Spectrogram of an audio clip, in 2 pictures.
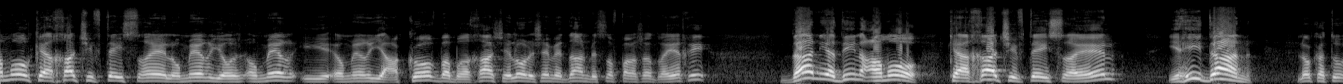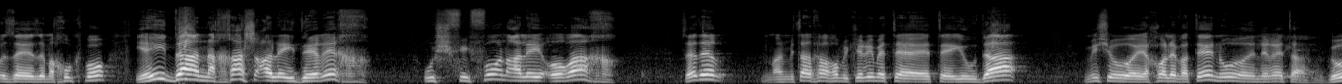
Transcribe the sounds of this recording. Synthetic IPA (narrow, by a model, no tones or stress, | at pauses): amokeaχad̪ʃivt̪ejisʁae̞lomeʁomeʁomeʁjaʕko̞vbabʁaχaʃelo̞leʃevet̪̚d̪anbeso̞fpaʁaʃat̪vajeχi | d̪anjad̪inʕamo | keaχad̪ʃivt̪ejisʁae̞l | jeɦid̪an | lo̞kat̪uvzezemaχukpo̞ | jehid̪anːaχaʃʕalejd̪e̞ʁe̞χ | uʃfifo̞nʕalejʔo̞ʁaχ | be̥se̞d̪e̞ʁ | amit͡sadχalnaχumekiʁimet̪et̪jehud̪a | miʃujaχo̞lːe̞vat̪enuniʁet̪aɡu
